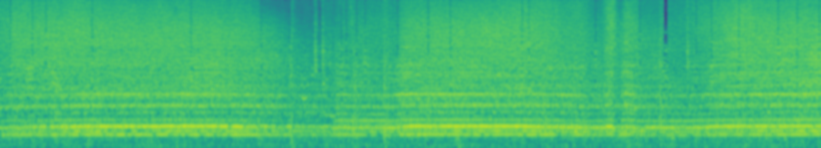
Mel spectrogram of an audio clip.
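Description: Heisler geared steam locomotive's chime whistle blowing one long, loud blast, a chord of several notes held throughout, dipping slightly about four seconds in and swelling again a second later.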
